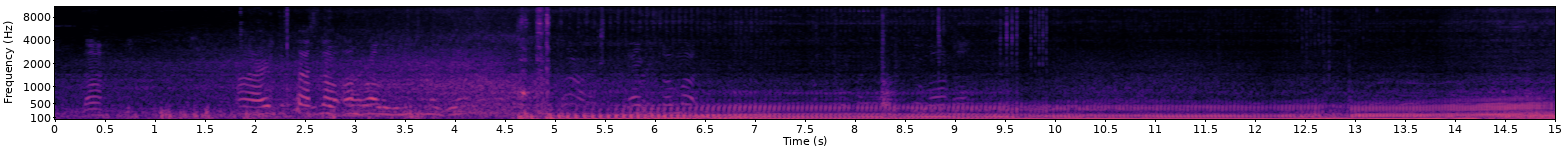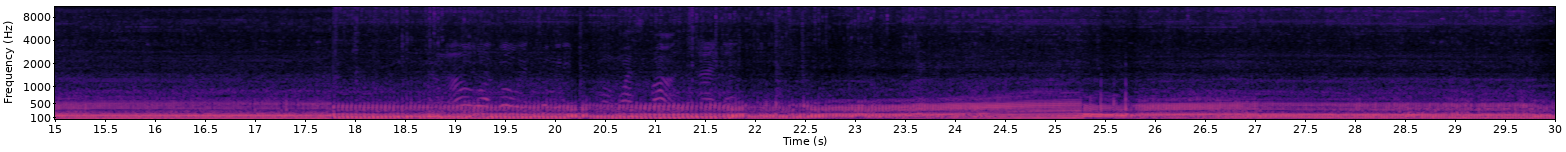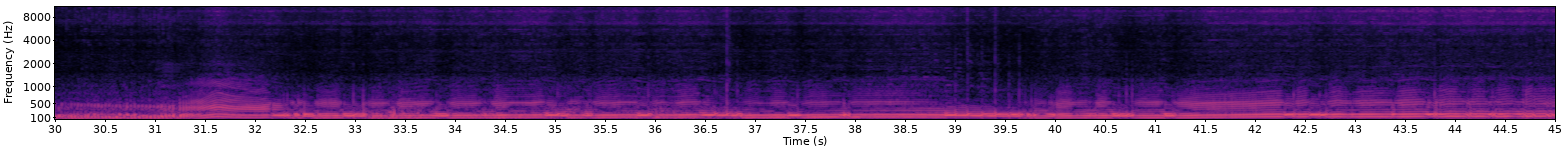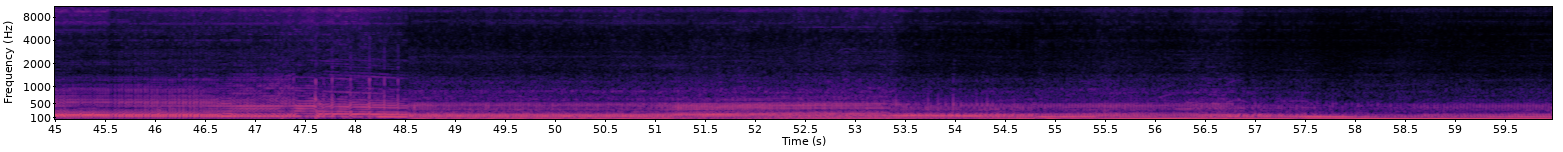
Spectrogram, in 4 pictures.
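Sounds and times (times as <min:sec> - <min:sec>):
quad engine revving: 0:17.8 - 0:54.4.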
